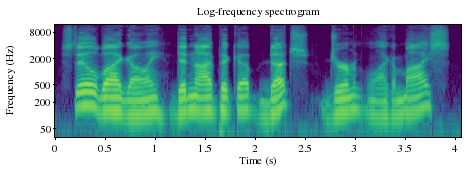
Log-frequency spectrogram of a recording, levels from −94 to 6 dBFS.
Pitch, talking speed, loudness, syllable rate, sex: 125 Hz, 150 wpm, -17 LUFS, 3.8 syllables/s, male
